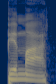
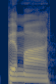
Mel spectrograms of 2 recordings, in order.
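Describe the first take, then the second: No difference in how they are said.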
